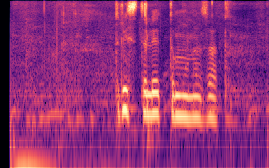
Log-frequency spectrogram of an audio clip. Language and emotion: Russian, neutral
